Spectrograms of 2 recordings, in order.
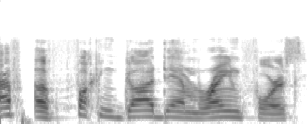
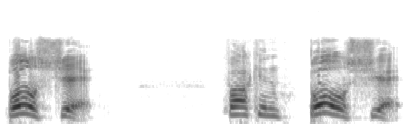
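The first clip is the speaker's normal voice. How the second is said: loud, exasperated outburst; real frustration, louder and higher; angry cursing; 4 semitones higher, 6 dB louder, slower than usual. Real, not acted. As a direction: curse it out, raised and forceful. Cursing at packaging while ranting.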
